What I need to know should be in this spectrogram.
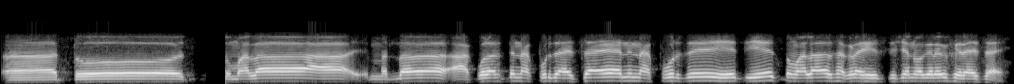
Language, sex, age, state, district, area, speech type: Marathi, male, 18-30, Maharashtra, Akola, rural, conversation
